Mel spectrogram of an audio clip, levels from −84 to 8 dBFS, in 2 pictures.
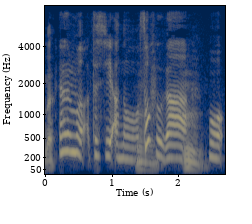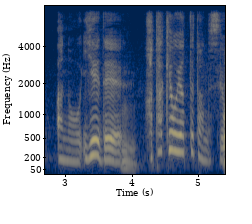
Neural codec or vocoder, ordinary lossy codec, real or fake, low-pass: none; none; real; 7.2 kHz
